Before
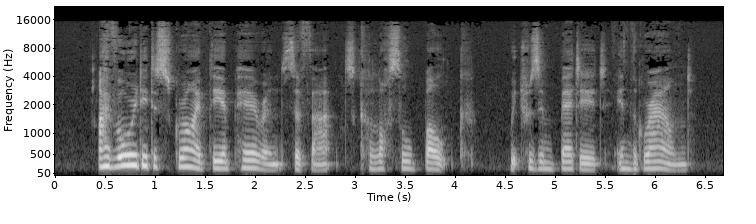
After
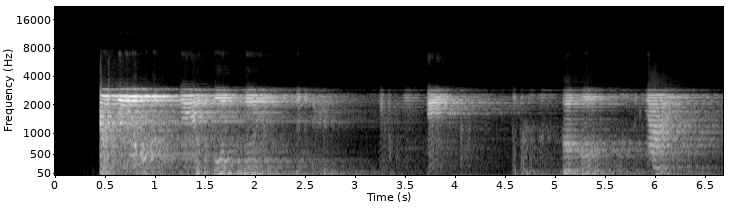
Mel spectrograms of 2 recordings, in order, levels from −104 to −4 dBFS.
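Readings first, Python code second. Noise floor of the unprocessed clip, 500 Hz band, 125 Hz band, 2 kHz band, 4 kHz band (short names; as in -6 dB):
-63 dBFS, -18.0 dB, under -10 dB, +18.0 dB, under -10 dB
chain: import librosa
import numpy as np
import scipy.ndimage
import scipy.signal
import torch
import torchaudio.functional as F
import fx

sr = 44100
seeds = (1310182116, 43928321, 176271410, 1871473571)

y = fx.freq_invert(x, sr, carrier_hz=2700)
y = fx.spec_box(y, sr, start_s=1.22, length_s=2.01, low_hz=400.0, high_hz=1300.0, gain_db=-15)
y = fx.env_lowpass(y, sr, base_hz=320.0, full_db=-17.5)
y = y + 10.0 ** (-5.5 / 20.0) * np.pad(y, (int(77 * sr / 1000.0), 0))[:len(y)]
y = fx.rev_freeverb(y, sr, rt60_s=3.7, hf_ratio=0.45, predelay_ms=75, drr_db=5.0)
y = fx.band_widen(y, sr, depth_pct=70)
y = y * librosa.db_to_amplitude(-1.0)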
